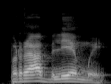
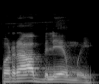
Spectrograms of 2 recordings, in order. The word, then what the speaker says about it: проблемы: Проблемы, os problemas. E sim, esse O, ele tem som de A. Então você vai pronunciar проблемы e não проблемы.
